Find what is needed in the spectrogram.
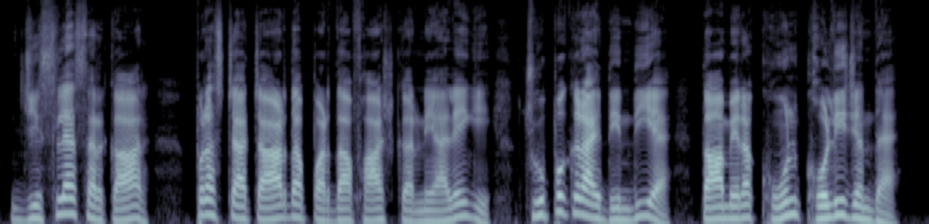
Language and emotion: Dogri, angry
